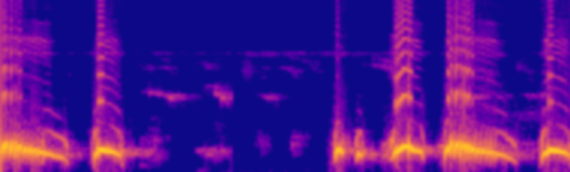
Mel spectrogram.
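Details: Spotted dove luring call for speaker playback, deep and resonant: a long falling coo and a short note, a pause, then a stuttering run of coos ending in a drawn-out descending croo.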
